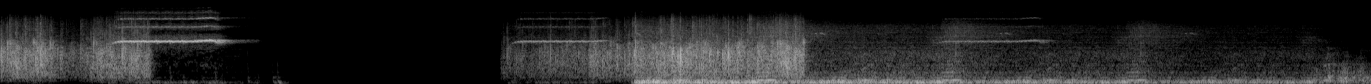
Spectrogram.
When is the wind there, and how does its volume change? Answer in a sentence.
You can hear the wind from 6.3 to 13.6 s, getting quieter.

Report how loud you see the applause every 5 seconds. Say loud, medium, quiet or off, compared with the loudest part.
loud, loud, off.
